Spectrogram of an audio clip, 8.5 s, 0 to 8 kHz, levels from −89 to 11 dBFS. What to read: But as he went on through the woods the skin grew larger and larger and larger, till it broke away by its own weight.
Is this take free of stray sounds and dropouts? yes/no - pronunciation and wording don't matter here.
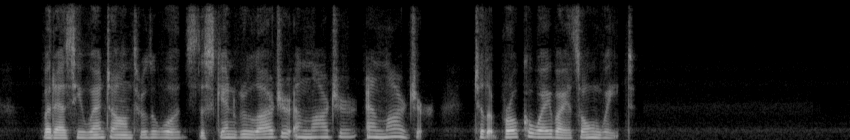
yes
